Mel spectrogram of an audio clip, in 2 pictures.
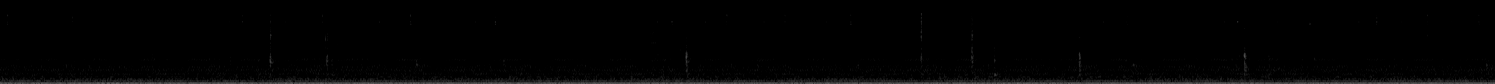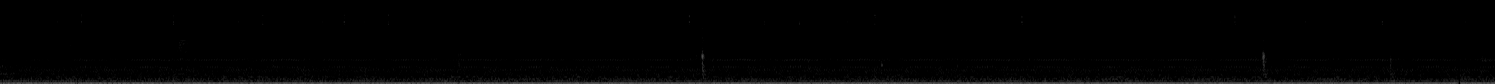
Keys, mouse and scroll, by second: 0.1 click, 0.8 right click, 2.8 click, 3.2 click, 5.0 click, 6.7 alt+click, 6.8 alt+click, 7.3 click, 7.9 click, 8.5 click, 9.8 alt+click, 11.3 click, 12.4 alt+click, 13.1 click, 13.8 click, 14.3 click, 14.8 click, 15.4 alt+click, 15.8 click, 16.7 click, 17.6 click, 18.4 click, 18.9 click, 21.8-22.5 alt+click, 23.0 click, 23.7 click, 25.2 alt+click, 27.3 alt+click, 28.8 click.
